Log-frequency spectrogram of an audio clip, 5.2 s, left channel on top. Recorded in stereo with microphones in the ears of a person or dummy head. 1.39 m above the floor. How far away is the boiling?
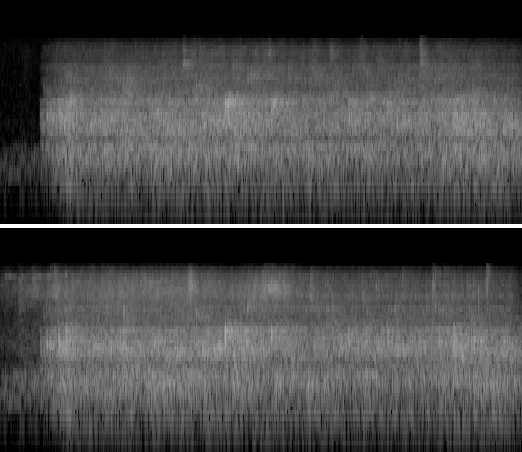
About 1.8 m.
